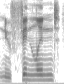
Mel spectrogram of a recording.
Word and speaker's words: Newfoundland: That's how you guys are telling me to pronounce it. Newfoundland.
